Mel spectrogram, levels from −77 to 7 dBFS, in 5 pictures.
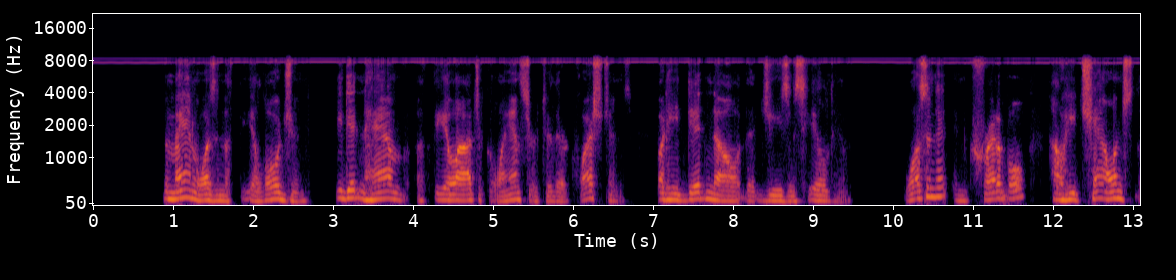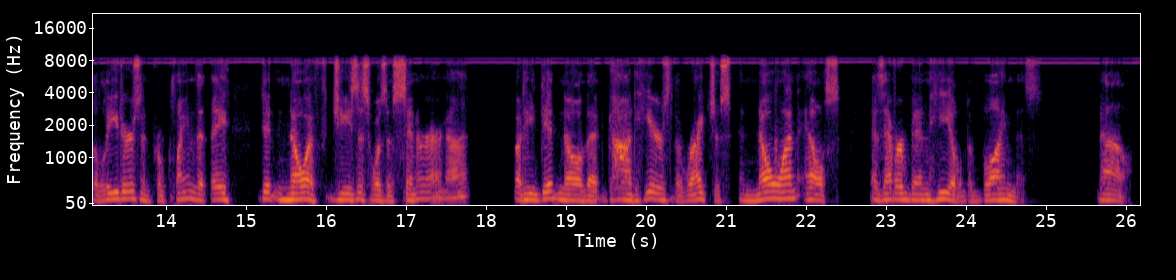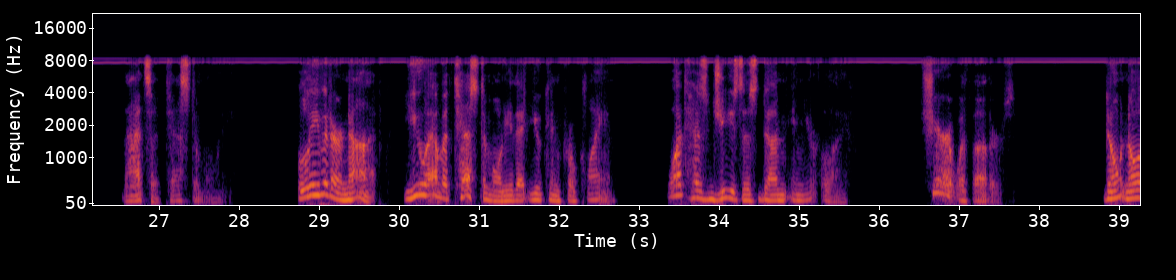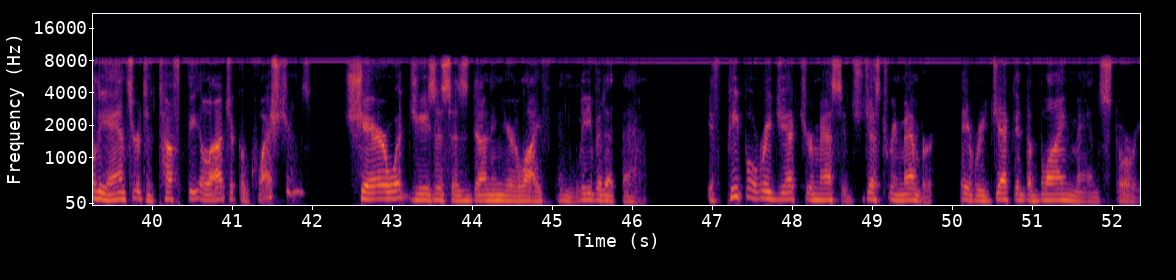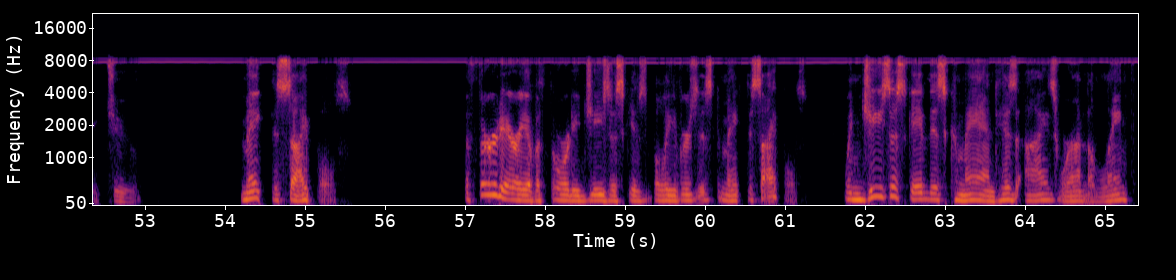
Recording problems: garbled, watery; badly; nothing above 8 kHz
high-pitched whine; noticeable; throughout; 7.5 kHz, 15 dB below the speech

